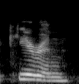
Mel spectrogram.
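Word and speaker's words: Ciarán: now there's another one after K Kieran yeah whatever it's called it's spelled c i a r a n yeah name them when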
